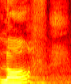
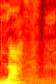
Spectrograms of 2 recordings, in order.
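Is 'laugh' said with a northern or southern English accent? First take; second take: southern; northern. First: It is said in a southern English accent. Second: It is said in a northern English accent. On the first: "and not laugh" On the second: "I am from the north, so I say laugh"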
